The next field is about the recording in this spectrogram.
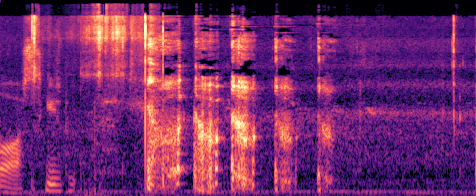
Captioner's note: coughs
